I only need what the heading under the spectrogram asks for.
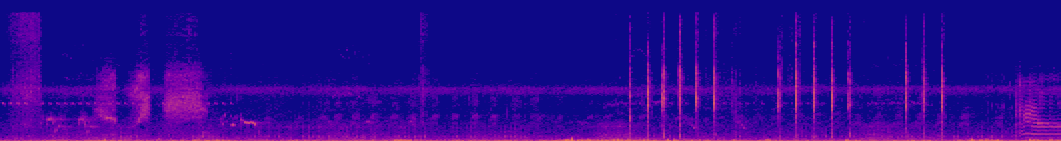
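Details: Domestic cats and kittens playing outdoors, four animals in all: a brief harmonic meow near the end follows a series of sharp clicks, low thumps and rustling handling noise.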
